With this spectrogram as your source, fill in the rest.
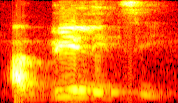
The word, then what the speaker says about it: ability: Option C, ability.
